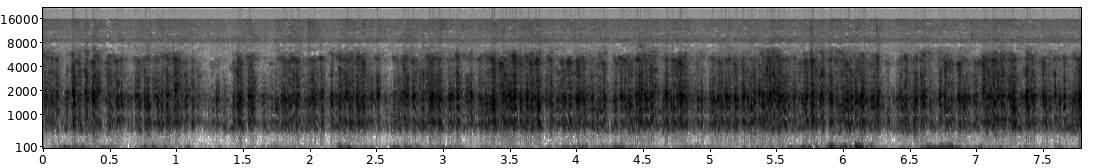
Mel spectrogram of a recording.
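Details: Mixed frogs croaking in an unbroken, even chorus, many callers overlapping into a pulsing trill, at least two species present; only faint low rumbles of wind or pump noise beneath.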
